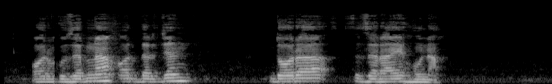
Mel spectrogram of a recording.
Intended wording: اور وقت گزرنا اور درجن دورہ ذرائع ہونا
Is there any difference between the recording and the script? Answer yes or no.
yes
